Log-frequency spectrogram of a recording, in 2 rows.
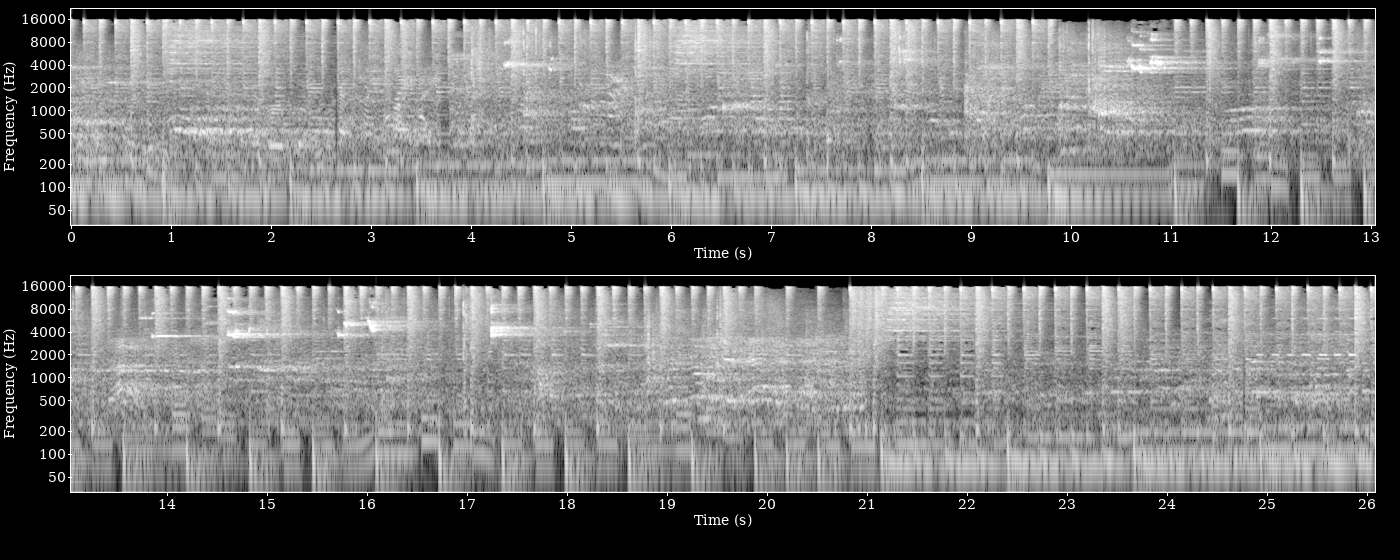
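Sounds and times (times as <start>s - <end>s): background music with bass beat: 0.0s - 26.0s.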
